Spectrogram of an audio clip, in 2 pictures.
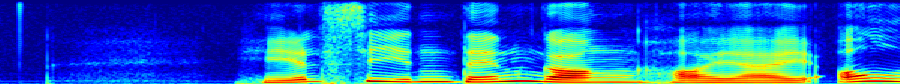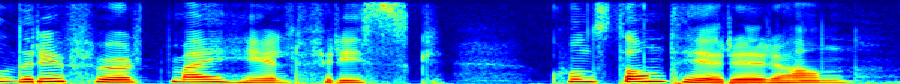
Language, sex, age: Norwegian, female, 53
